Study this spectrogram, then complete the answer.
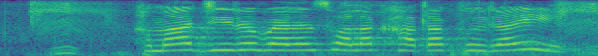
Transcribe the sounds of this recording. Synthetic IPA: həmaɾd͡ziɾobɛlənswalakʰat̪akʰoiɾʌɦi

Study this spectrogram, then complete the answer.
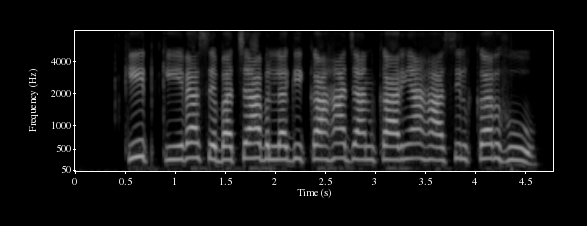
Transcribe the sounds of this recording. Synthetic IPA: kiːt̪kiːɾasebət͡ʃaːbləɡikɐɦãd͡ʒaːnkaːɾijãɦaːsɪlkəɾɦuː

